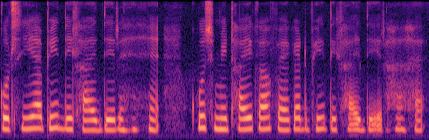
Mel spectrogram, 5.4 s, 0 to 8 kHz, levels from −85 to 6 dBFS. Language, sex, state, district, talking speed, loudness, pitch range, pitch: Hindi, female, Jharkhand, Palamu, 170 wpm, -17 LUFS, 225-245 Hz, 235 Hz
